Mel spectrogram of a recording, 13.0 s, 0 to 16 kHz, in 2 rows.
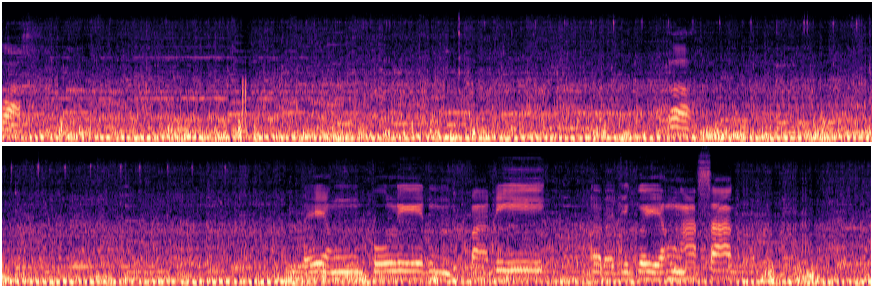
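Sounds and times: small motorcycle engine running: 0.0 - 13.0
wind rumbling on microphone: 0.0 - 13.0.

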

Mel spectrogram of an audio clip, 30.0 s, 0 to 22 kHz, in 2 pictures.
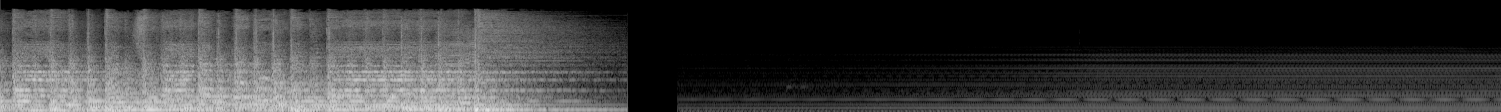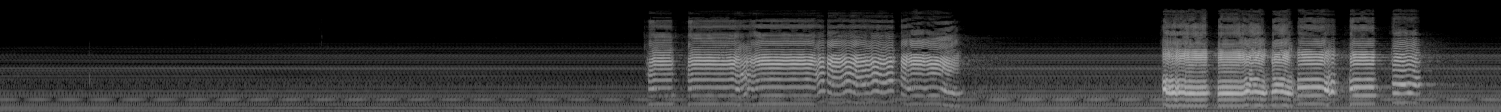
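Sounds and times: steady reedy drone: 0.0 - 5.8, 21.1 - 30.0
nadaswaram melody: 21.5 - 24.7.

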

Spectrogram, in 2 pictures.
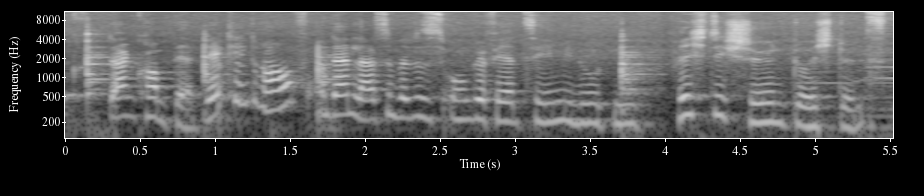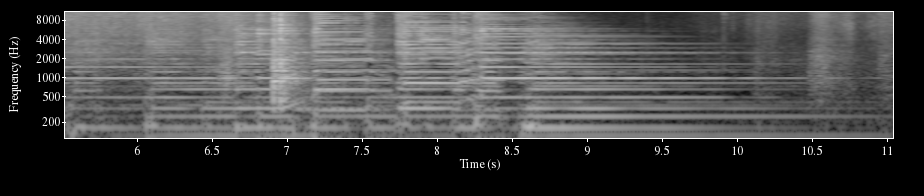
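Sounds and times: acoustic guitar music: 5.0 - 11.0.

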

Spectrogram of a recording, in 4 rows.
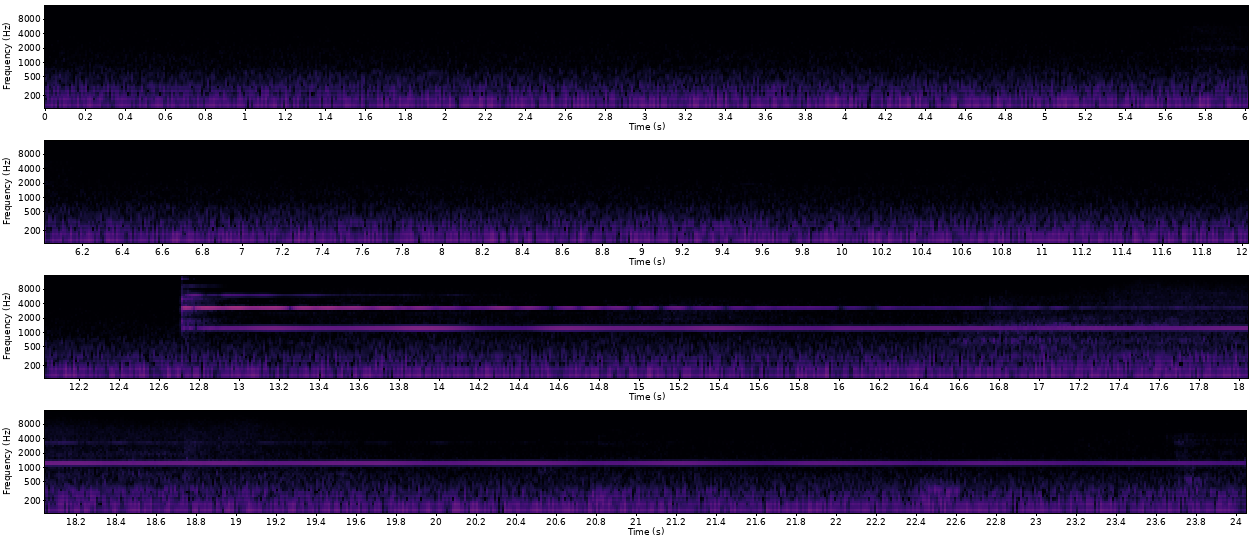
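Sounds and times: meditation bell ringing: 12.7 - 24.0.

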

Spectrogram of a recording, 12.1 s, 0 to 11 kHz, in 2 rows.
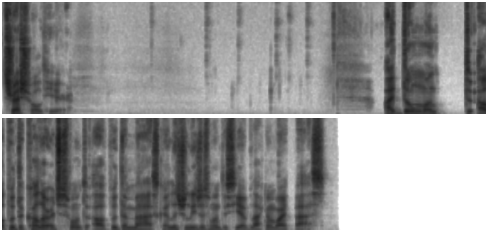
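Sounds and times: man speaking: 0.0 - 1.0, 4.8 - 10.3
intake of breath: 4.0 - 4.8.

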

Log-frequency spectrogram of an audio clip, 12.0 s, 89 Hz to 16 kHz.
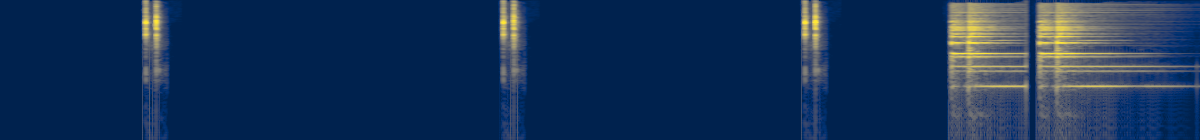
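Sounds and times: notification bell chime: 9.6 - 12.0.

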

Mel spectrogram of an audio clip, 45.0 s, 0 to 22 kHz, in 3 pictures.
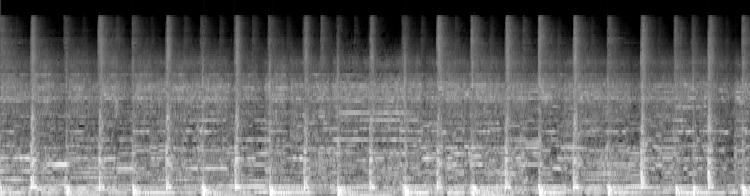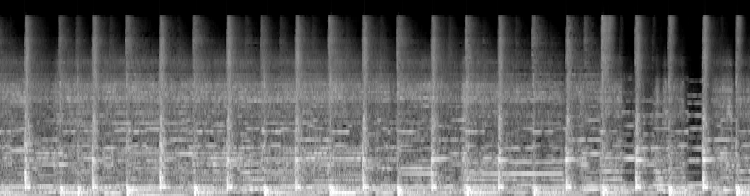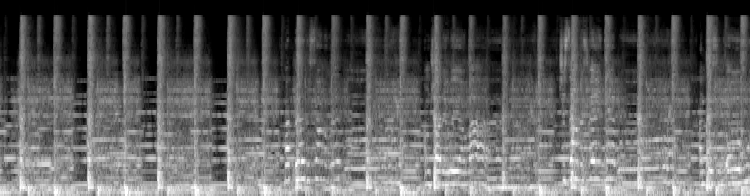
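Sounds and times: drum kit beat: 0.0 - 45.0
live rock band playing: 0.0 - 45.0.

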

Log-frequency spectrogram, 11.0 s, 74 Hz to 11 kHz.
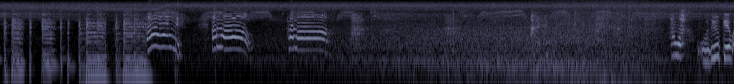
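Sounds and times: woman shouting: 2.2 - 5.0
van approaching: 5.0 - 11.0.

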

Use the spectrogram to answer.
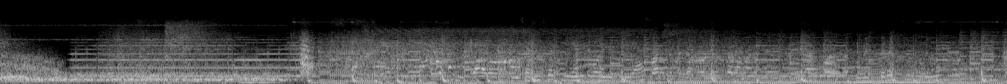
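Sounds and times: sudden musical hit: 0.0 - 4.7
electronic music with held chords: 0.0 - 10.0.

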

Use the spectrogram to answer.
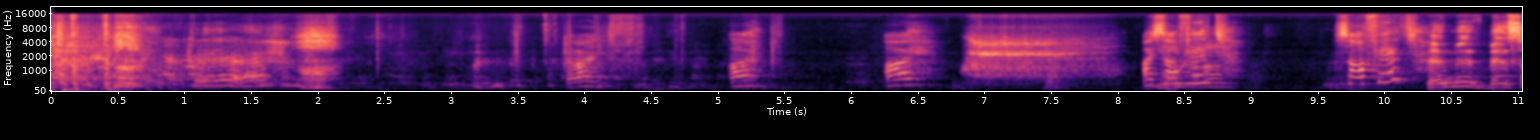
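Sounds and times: breathy hiss: 6.5 - 9.0.

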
